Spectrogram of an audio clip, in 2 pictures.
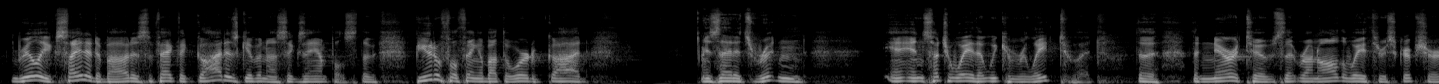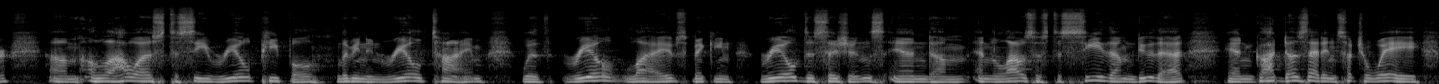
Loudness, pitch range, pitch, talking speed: -31 LUFS, 125-150 Hz, 135 Hz, 165 wpm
